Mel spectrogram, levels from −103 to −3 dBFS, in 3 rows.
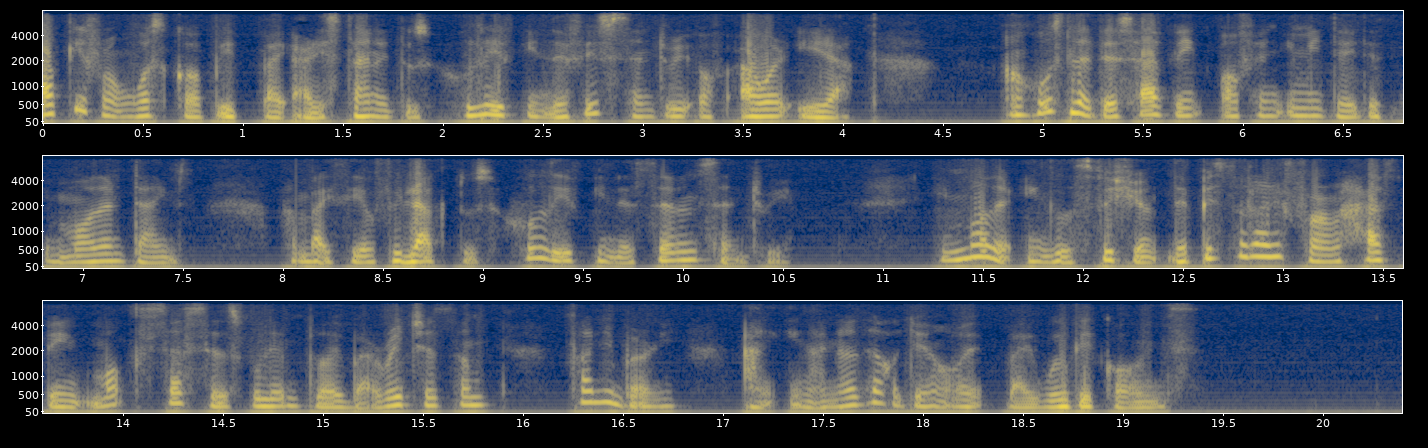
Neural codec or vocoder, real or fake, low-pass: none; real; 7.2 kHz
